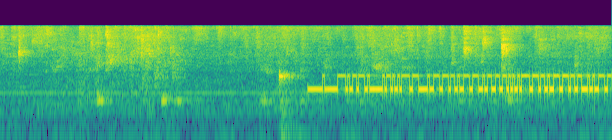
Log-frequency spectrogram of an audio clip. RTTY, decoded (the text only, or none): DEMA ANIRE A …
